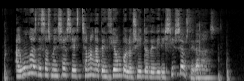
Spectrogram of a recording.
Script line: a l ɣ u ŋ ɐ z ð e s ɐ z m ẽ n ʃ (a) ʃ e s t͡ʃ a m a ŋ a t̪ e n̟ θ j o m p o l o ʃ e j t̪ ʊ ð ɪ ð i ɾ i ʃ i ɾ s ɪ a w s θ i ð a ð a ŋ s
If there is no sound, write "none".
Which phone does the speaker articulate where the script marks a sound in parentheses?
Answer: a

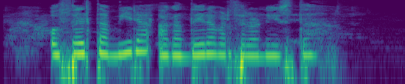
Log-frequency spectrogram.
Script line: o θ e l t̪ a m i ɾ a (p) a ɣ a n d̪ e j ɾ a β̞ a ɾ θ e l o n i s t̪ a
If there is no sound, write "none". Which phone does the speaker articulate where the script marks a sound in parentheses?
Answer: ʔ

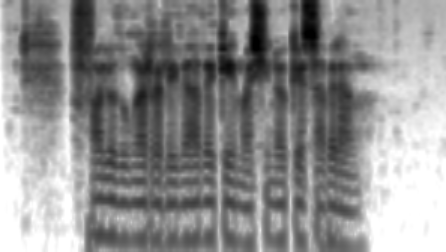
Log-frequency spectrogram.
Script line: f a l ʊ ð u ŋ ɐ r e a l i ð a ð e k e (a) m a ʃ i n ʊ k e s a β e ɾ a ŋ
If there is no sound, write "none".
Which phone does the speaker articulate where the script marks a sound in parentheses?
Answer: i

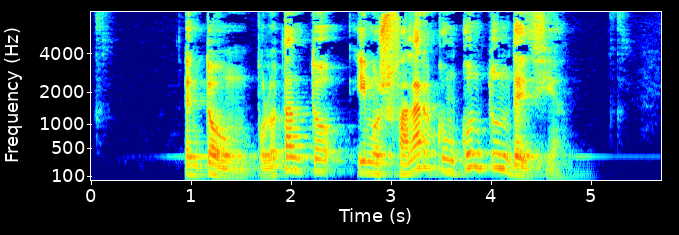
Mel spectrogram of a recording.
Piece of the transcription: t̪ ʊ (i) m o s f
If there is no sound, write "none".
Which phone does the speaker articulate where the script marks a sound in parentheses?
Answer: i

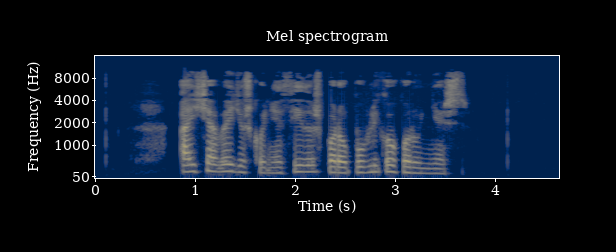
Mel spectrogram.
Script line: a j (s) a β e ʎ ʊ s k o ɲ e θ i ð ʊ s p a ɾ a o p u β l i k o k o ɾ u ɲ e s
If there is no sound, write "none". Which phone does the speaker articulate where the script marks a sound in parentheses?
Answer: ʃ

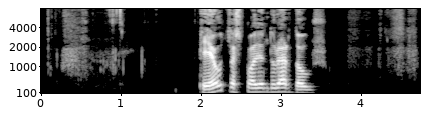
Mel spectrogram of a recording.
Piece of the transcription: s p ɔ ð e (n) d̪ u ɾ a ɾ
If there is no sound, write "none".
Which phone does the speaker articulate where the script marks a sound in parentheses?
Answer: n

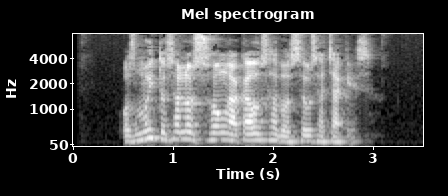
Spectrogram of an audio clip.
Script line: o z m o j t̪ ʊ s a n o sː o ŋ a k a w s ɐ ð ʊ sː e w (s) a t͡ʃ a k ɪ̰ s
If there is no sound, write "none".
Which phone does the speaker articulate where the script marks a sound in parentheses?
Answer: s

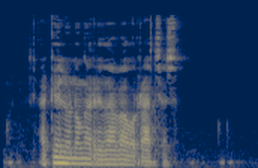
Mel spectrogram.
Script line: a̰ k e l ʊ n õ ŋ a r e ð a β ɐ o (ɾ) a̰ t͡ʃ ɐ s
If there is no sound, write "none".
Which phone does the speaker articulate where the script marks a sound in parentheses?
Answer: r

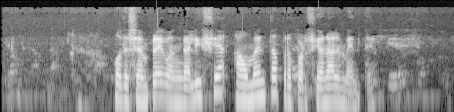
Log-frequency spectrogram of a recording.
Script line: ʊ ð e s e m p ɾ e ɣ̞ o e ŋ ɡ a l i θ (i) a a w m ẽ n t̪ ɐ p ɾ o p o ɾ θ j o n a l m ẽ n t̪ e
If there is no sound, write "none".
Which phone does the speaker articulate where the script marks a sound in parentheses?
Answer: j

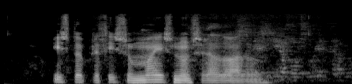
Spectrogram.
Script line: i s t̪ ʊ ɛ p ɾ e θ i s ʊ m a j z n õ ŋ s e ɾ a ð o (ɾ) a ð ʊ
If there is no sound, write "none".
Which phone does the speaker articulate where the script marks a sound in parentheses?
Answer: none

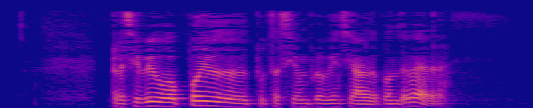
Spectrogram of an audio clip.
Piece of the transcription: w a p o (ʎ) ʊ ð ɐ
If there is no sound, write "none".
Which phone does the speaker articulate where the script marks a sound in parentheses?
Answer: j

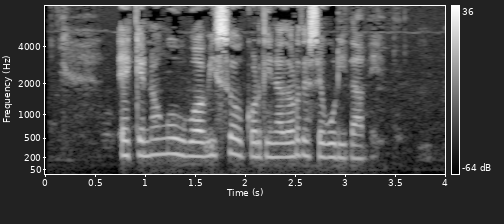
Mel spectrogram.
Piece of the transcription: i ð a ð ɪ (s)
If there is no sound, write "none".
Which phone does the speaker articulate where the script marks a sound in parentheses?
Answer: none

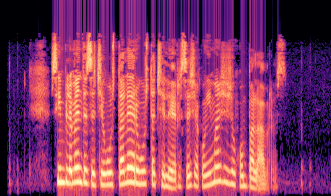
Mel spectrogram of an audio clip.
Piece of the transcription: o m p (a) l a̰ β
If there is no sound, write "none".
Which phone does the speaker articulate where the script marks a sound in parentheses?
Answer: a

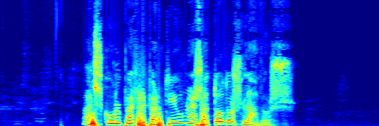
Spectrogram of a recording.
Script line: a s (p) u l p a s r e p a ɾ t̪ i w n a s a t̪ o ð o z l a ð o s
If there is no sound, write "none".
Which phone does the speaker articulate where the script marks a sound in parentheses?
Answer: k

